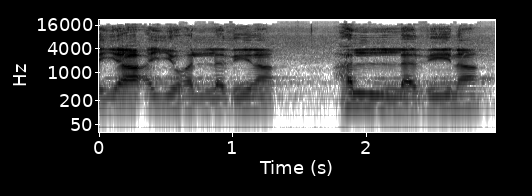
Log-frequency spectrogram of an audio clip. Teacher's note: لام کے اوپر تشدید آئے گی تو لام کو باریک ہی پڑھیں گے ہمیشہ سے۔ یا ایھا الذین آمنوا الذین، یہ وغیرہ وغیرہ قرآن مجید میں بھرا ہوا ہے لفظ لام۔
